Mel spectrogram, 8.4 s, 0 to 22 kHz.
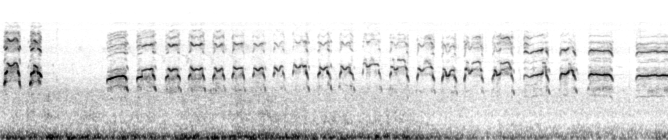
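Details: At a Scottish loch nest on 22 May 2021, during chick feedings after a third hatching, an osprey gives a loud, fast series of clipped, whistled chirps, roughly three a second, fading toward the end over heavy low wind rumble.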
